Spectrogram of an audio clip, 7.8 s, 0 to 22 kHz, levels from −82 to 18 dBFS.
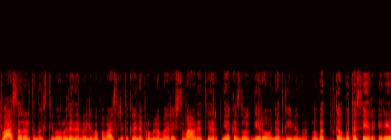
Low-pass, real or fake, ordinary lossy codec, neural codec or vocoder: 10.8 kHz; real; MP3, 48 kbps; none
